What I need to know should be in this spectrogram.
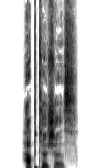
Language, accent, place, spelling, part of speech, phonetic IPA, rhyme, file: German, Germany, Berlin, haptisches, adjective, [ˈhaptɪʃəs], -aptɪʃəs, De-haptisches.ogg
- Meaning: strong/mixed nominative/accusative neuter singular of haptisch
